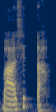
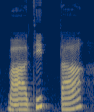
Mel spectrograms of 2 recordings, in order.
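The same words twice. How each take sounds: First: The final consonant links as an s sound. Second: The final consonant links as a d sound. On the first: "그대로 연음해서" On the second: "디귿으로 바꾼 다음에 연음을 해주어야 합니다"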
